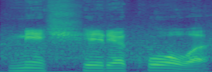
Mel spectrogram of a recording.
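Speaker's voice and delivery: slow and clear. Shown as a demonstration. Spelling out hard surname.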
